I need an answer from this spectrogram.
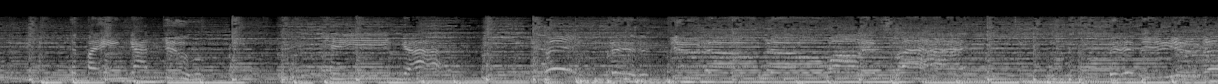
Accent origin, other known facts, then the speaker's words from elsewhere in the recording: Hong Kong; 不過我哋香港人真係咧對呢一個抗疫嗰個 alert 咧、真係可以話值得一讚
